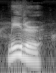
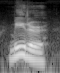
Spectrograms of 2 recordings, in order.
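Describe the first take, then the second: No difference in how they are said.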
